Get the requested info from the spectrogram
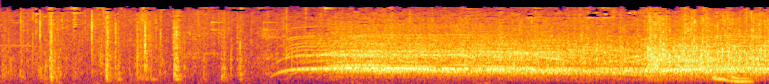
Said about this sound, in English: German lieutenant is really suspicious, and then all the Scottish ones start clapping and cheering for the music.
